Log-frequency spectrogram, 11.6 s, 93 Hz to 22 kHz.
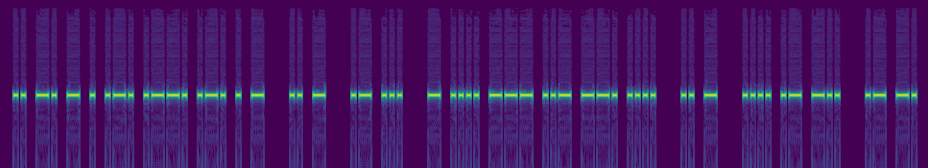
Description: Morse code, heard as a keyed tone, about 25 wpm, 1000 Hz. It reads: INTERPRET IT AS THOUGH IT HAD AN
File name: 25wpm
